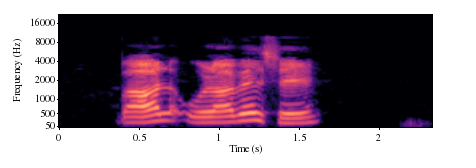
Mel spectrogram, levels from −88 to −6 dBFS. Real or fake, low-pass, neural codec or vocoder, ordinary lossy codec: real; 9.9 kHz; none; MP3, 48 kbps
